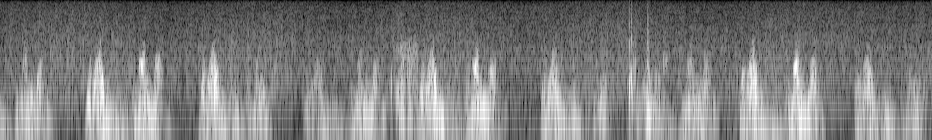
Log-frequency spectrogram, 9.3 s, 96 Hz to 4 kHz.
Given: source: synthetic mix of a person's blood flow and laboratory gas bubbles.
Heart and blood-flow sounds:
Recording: Doppler ultrasound of blood flow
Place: precordium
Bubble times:
3.89-4.27 s: bubbles
6.26-6.39 s: bubbles
6.43-6.68 s: bubbles
8.14-8.20 s: bubbles
From the record:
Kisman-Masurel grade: 121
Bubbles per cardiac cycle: 1 to 2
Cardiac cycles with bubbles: 10 to 50%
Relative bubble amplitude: barely perceptible (0.100 to 0.250)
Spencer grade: 2 (many but less than half of the cardiac periods contain bubble signals, singularly or in groups)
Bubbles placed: only in the low amplitude regions of the cardiac cycle

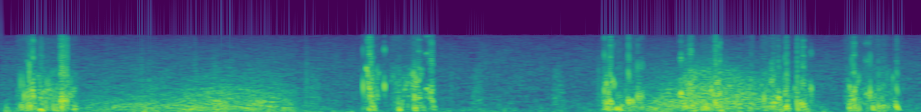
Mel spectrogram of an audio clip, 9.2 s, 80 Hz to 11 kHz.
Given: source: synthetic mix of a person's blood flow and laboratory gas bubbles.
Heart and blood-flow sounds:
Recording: Doppler ultrasound of blood flow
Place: subclavian vein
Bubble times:
0.16-0.78 s: bubbles
3.59-4.37 s: bubbles
6.00-6.47 s: bubbles
6.76-7.29 s: bubbles
7.44-7.53 s: bubbles
7.61-8.13 s: bubbles
8.43-9.03 s: bubbles
From the record:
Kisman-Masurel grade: 333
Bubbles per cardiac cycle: rolling drumbeat, 9 or more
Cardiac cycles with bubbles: 50 to 99%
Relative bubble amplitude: loud (0.450 to 0.775)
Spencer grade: 3 (all of the cardiac periods contain showers or single bubble signals, but not dominating or overriding the cardiac motion signals)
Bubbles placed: anywhere in the cardiac cycle

